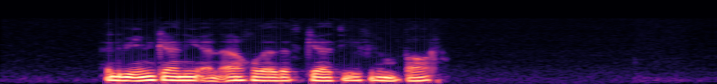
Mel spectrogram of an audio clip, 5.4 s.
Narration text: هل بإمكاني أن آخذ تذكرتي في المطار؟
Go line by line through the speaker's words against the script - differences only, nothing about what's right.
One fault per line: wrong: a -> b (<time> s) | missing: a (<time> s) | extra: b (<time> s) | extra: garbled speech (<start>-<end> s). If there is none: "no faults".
no faults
